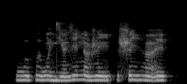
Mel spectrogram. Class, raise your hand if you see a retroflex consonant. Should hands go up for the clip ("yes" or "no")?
yes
